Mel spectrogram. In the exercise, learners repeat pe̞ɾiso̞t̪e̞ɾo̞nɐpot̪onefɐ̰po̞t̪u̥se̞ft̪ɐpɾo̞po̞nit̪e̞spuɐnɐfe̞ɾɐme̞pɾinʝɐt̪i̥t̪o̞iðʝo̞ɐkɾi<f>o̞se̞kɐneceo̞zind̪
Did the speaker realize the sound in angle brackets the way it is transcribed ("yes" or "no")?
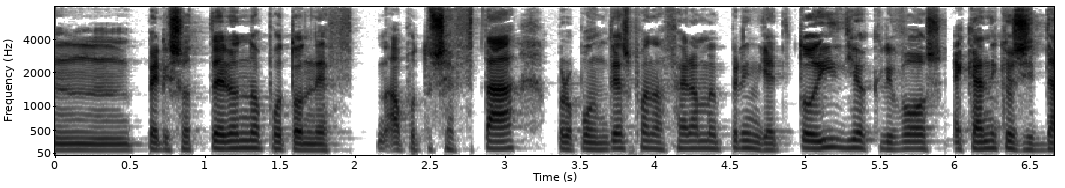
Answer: no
